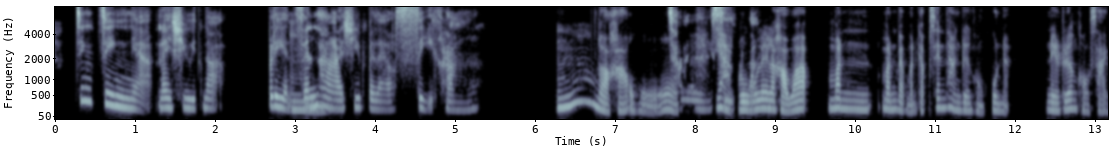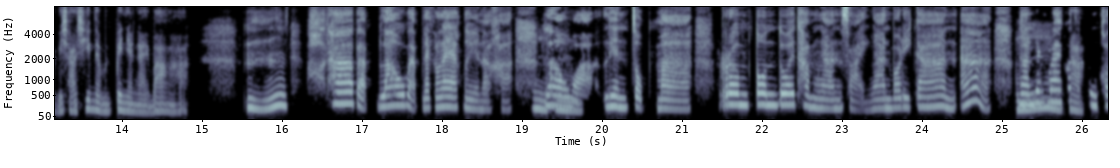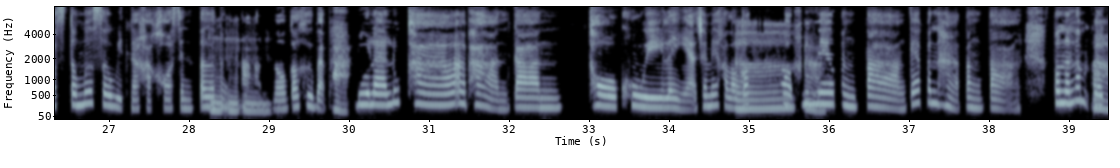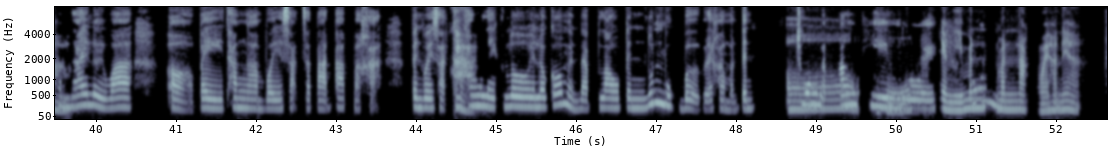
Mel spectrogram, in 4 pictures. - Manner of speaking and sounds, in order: background speech; in English: "customer service"; in English: "สตาร์ตอัป"
- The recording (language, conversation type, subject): Thai, podcast, อะไรคือสัญญาณว่าคุณควรเปลี่ยนเส้นทางอาชีพ?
